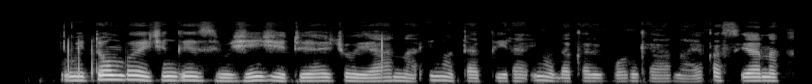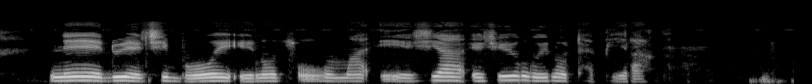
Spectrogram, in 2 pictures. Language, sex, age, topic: Ndau, female, 25-35, health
